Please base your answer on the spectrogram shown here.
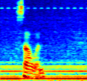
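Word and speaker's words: Samhain: closest religious scholars agree that the word s-a-m-h-a-i-n pronounced salon sawin comes from the gay gaelic but they're divided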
